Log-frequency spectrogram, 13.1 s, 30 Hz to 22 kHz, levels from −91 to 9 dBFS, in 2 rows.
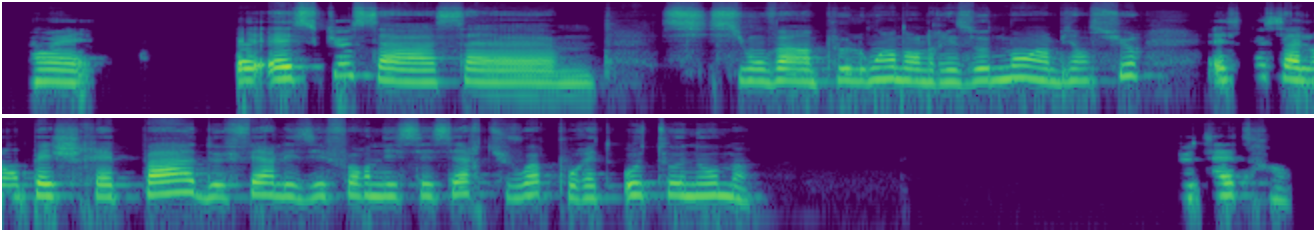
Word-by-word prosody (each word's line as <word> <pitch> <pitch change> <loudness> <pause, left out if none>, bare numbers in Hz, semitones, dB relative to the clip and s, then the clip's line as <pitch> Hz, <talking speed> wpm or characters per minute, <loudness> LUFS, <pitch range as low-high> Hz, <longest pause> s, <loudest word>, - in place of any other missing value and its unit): Ouais. 205 -1 +1 0.8
Et 220 - +7
est-ce 245 0 +6
que 295 +4 -4
ça 215 -8 +2
ça, 100 - 0
mmh 95 0 -7 0.4
si - - -2
si - - -2
on 215 - -1
va 225 +2 +3
un 205 - 0
peu 220 +1 -3
loin 235 +3 0
dans 220 -2 +2
le 205 - -2
raisonnement 220 +6 0
hein, - - +1
bien 220 +2 -5
sûr, 285 +7 -4 0.3
est-ce 230 - -1
que 275 - -9
ça 250 -3 +5
l'empêcherait 220 0 0
pas 250 +6 +5
de 215 +1 -3
faire 240 +3 +1
les 220 -2 -4
efforts 235 +1 -3
nécessaires, 225 +3 -2
tu 235 -5 -13
vois, 245 +4 -1
pour 245 -5 -6
être 205 0 -6
autonome? 235 -4 -1 2.1
Peut-être. 235 -3 -4
225 Hz, 165 wpm, -22 LUFS, 210-240 Hz, 2.1 s, Et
